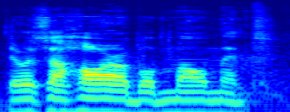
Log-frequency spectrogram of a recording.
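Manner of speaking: ordinary delivery, nothing marked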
